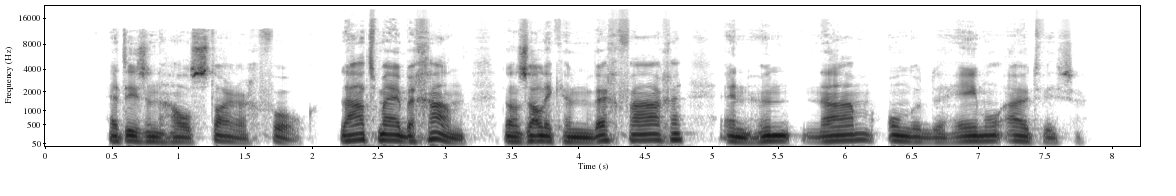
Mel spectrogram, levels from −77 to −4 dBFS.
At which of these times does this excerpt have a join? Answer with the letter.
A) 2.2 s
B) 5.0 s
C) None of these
A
